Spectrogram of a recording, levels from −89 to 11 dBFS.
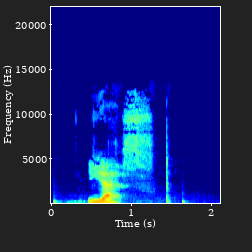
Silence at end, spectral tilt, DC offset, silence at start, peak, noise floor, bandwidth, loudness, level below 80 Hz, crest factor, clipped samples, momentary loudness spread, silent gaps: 0.45 s; -4.5 dB/octave; under 0.1%; 0.05 s; -4 dBFS; -48 dBFS; 13.5 kHz; -22 LUFS; -70 dBFS; 22 dB; under 0.1%; 23 LU; none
